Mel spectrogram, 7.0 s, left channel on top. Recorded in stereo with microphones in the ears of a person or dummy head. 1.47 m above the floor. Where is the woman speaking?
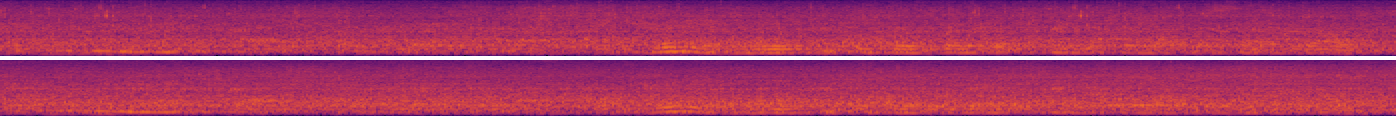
55° left (ahead or behind), 1.3 m.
